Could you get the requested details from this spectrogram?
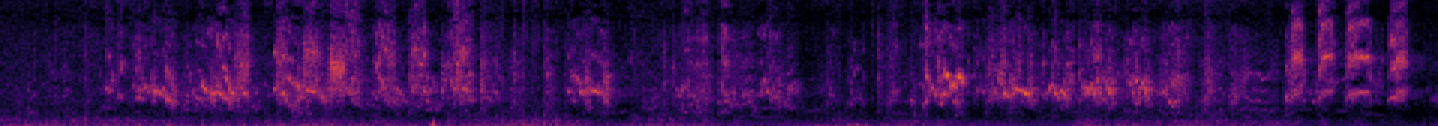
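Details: Budgerigar flock in an aviary chattering: steady high warbled chirps and squawks, ending in a string of sharp clipped chirps.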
